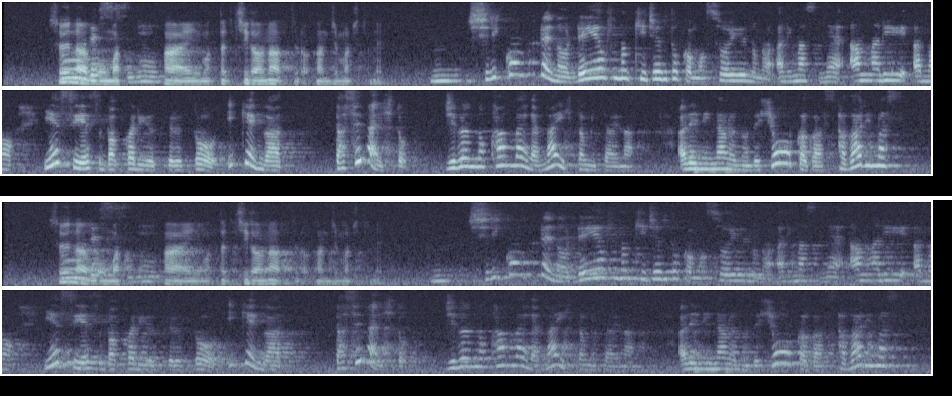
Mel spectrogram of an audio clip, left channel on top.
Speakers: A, on the left; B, on the left.
A: そういうのはもうま、
B: そうですね。
A: はい、全く違うなっていうのは感じましたね。
B: うん、シリコンバレーのレイオフの基準とかもそういうのがありますね。あんまり、あの、イエスイエスばっかり言ってると、意見が出せない人、自分の考えがない人みたいな、あれになるので、
A: うん
B: 評価が下がります。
